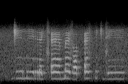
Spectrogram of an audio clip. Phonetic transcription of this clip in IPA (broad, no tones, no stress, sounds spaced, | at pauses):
d͡ʒ iː m iː r ɛ j t͡sʼ ɛː m ɛ z ɔ t͡sʼ ɛ z k i t͡ʃ d͡z iː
